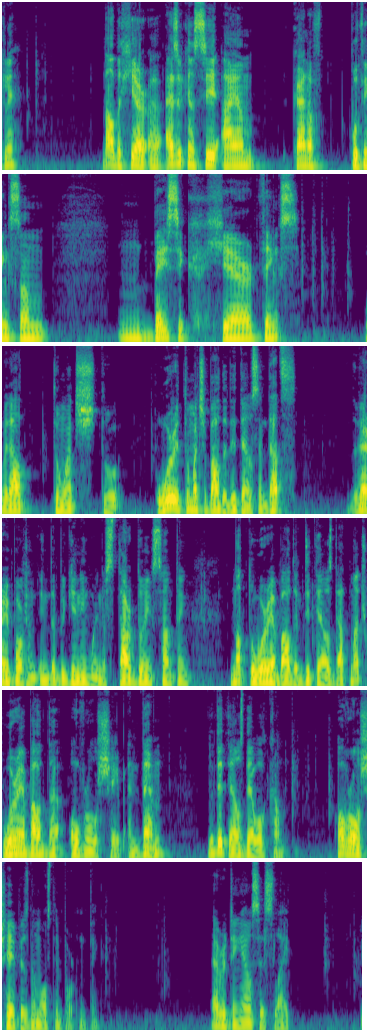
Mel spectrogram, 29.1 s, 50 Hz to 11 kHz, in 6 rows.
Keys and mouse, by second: 0.0 middle click, 0.3 g, 0.5-1.6 middle drag, 1.7 ctrl+middle click, 2.8 1, 3.0 middle click, 4.6 [, 4.7 [, 5.4-7.9 middle drag, 8.1 ctrl+alt+middle click, 8.4 g, 8.8 alt+shift+middle click, 9.0 ctrl+middle click, 9.9 middle click, 11.4 middle click, 12.9-14.8 drag, 14.8 ctrl+alt+middle click, 15.0 ctrl+middle click, 15.2 middle click, 16.1 click, 16.8 middle click, 17.2 ctrl+middle click, 17.4 middle click, 17.7 middle click, 18.4 ctrl+middle click, 21.5 ctrl+middle click, 22.1 alt+q, 22.4 ctrl+middle click, 22.7 middle click, 23.0 g, 23.3 ctrl+middle click, 23.5 alt+middle click, 24.0-25.1 right drag, 25.7 ctrl+alt+middle click, 27.5 alt+shift+middle click, 27.7 ctrl+middle click, 28.6 ctrl+middle click.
